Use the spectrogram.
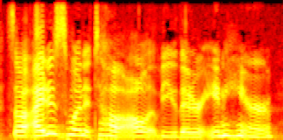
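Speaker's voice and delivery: emotional thank-you choking up; voice breaking with emotion. Real, not acted. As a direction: fight back tears while thanking them. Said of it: "I still get really emotional".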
